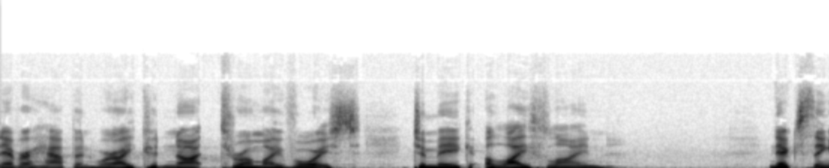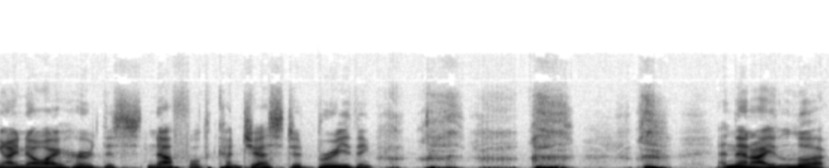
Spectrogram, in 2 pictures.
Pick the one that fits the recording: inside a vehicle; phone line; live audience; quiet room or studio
live audience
